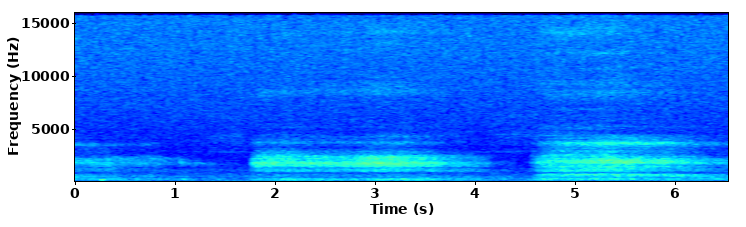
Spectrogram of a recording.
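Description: A woman's slow, deep breathing, quiet and even: one long breath lasting about two seconds begins near the two-second mark, and another begins about half a second after it ends.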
